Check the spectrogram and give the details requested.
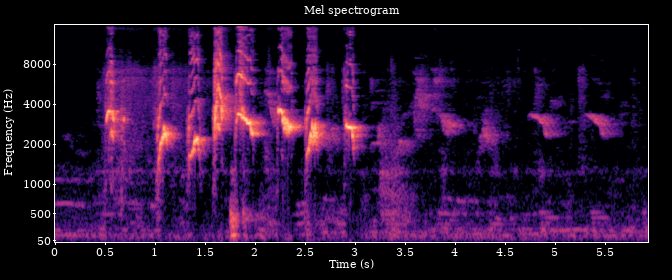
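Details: Caged green leafbird singing to provoke a young bird into song: a burst of loud, sharp downslurred chirps over about three seconds, trailing into soft, distant whistled notes.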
